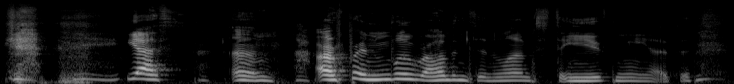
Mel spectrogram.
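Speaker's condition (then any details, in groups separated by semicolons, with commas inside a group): Cerebral palsy; from not breathing at birth, cognition unaffected; speaking hard, voice sounds unexpected to listeners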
